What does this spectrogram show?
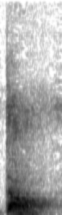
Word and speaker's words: temps: Temps. Se escribe siempre así, temps. Se termina con P y una S, que no se pronuncia. La EM, temps.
